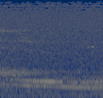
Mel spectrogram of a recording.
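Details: In the evening, a rescued feral domestic cat hisses and then gives a low, drawn-out growl that slowly sinks in pitch. It is warning off a newly recovering cat that has come near the gate between them for the first time, which is normal behaviour.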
